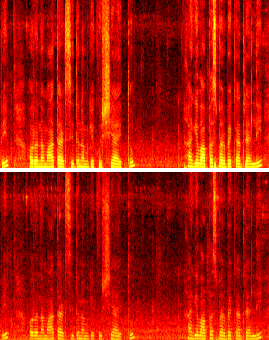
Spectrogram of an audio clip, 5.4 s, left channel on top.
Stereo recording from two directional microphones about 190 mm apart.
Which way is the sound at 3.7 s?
45° left (ahead or behind).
